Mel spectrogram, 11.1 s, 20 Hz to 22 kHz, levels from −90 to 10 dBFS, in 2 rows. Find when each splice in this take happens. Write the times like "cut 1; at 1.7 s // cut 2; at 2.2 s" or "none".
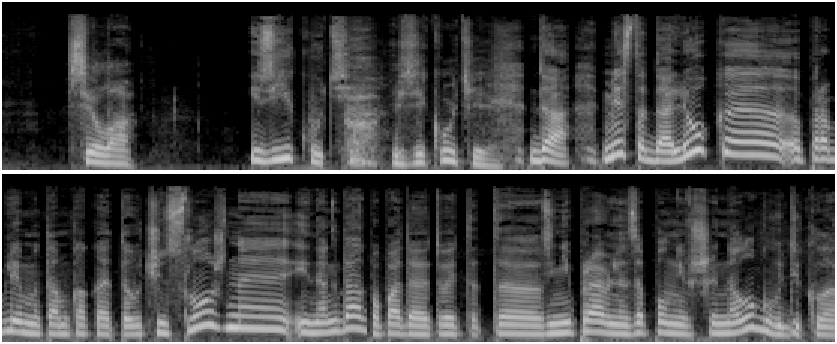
cut 1; at 8.0 s // cut 2; at 9.1 s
